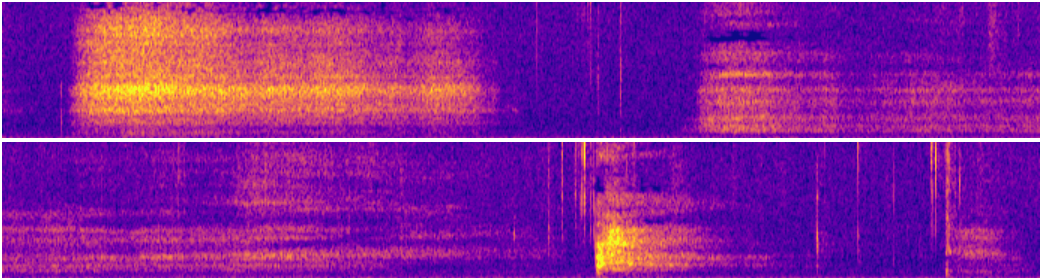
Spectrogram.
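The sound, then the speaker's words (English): A slow, deep breath taken during a guided breathing moment: a soft, breathy inhale, a pause, then a longer, gentle exhale, with a few faint clicks near the end. “invite you to just take a deep, deep, loving breath with me”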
